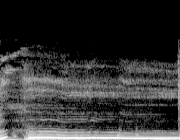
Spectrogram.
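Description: Christmas pop song: a singer's voice slides up and then holds one long wordless note over the song's backing.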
